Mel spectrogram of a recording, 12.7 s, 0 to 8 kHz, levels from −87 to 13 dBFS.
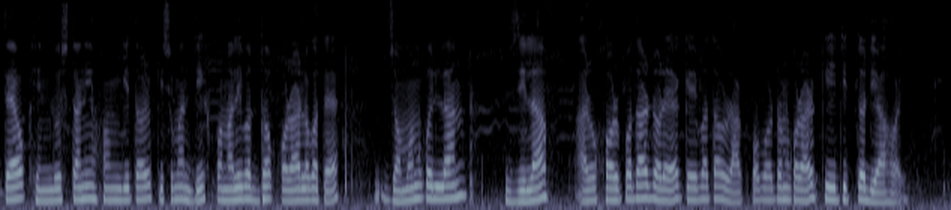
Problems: none marked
